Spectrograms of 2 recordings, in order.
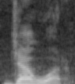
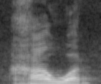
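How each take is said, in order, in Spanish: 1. La palabra empieza con un sonido y suave. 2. La palabra empieza con un sonido gutural fuerte. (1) "en todos los idiomas se pronuncia ya" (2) "solo en español decimos ja"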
